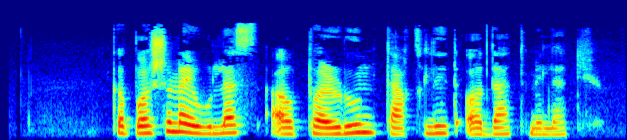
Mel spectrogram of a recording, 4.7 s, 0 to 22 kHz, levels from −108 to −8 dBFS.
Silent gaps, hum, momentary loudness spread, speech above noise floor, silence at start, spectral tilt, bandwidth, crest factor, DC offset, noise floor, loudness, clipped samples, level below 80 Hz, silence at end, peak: none; none; 12 LU; 49 dB; 0.9 s; -6 dB/octave; 11 kHz; 16 dB; under 0.1%; -74 dBFS; -26 LUFS; under 0.1%; -82 dBFS; 0.45 s; -10 dBFS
